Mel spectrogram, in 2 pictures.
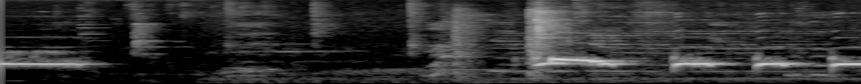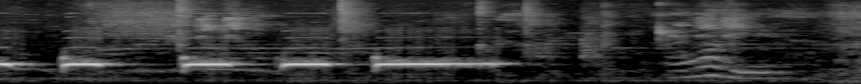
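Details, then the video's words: Bangkok-type zebra dove with a big voice, used as a lure so other doves answer: a series of about eight short, soft cooing notes repeated roughly twice a second, the first one slightly wavering, followed by a brief fainter call. "perkutut Bangkok suara emas//ampuh untuk pancingan//suara besar"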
